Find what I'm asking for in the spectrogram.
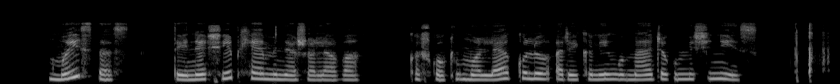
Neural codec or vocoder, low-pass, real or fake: vocoder, 44.1 kHz, 128 mel bands every 256 samples, BigVGAN v2; 7.2 kHz; fake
